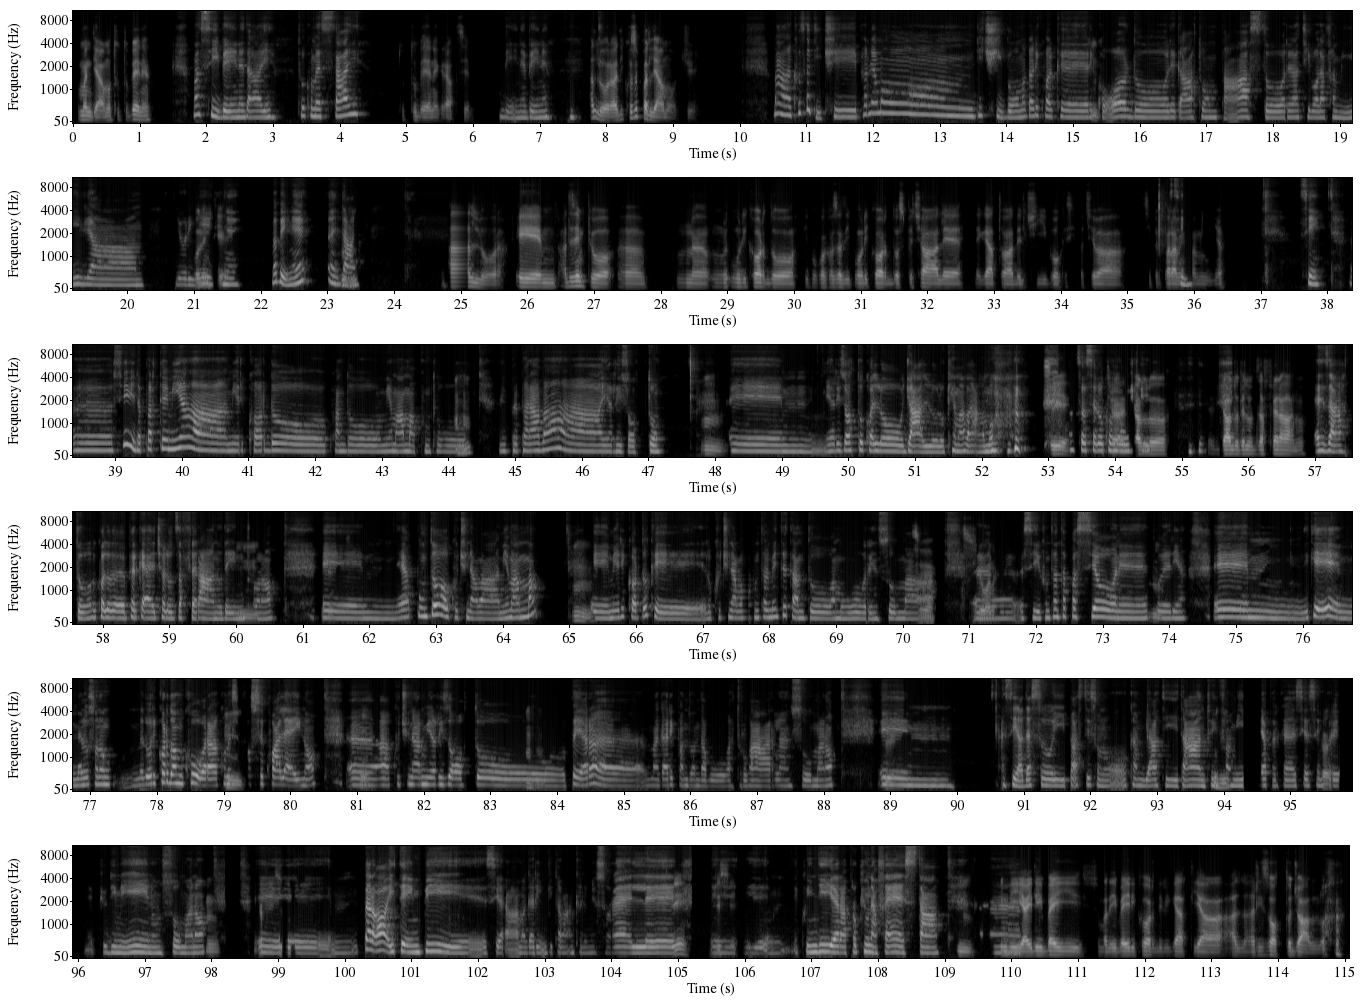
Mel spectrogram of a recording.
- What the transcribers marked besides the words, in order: distorted speech; chuckle; drawn out: "dici? Parliamo"; tapping; drawn out: "famiglia"; other background noise; "Okay" said as "Okké"; drawn out: "mia"; drawn out: "ricordo"; drawn out: "appunto"; drawn out: "preparava"; chuckle; chuckle; drawn out: "che"; stressed: "passione"; drawn out: "passione"; drawn out: "risotto per"; drawn out: "tempi"; chuckle
- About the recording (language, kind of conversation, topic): Italian, unstructured, Qual è un ricordo speciale legato a un pasto in famiglia?
- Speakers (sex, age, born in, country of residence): female, 55-59, Italy, Italy; male, 25-29, Italy, Italy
